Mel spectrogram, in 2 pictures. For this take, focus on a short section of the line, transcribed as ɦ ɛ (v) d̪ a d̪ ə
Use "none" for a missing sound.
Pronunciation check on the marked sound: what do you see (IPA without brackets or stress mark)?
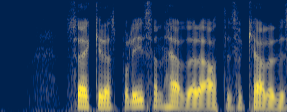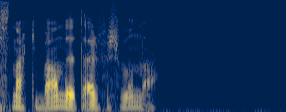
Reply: v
